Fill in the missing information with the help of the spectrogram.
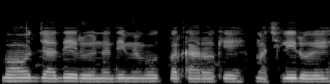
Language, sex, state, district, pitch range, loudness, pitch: Hindi, male, Bihar, Jamui, 140-145 Hz, -25 LUFS, 145 Hz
